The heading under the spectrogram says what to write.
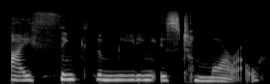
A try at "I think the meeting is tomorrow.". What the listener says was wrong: Better, but you're still not dropping your jaw. Here's the secret. Put your fingers under your chin. Push down slightly as you say important words. This trains your jaw to move automatically.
